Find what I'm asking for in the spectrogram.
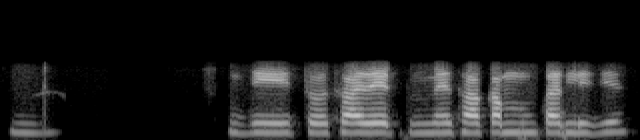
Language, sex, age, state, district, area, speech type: Hindi, female, 18-30, Bihar, Vaishali, rural, conversation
